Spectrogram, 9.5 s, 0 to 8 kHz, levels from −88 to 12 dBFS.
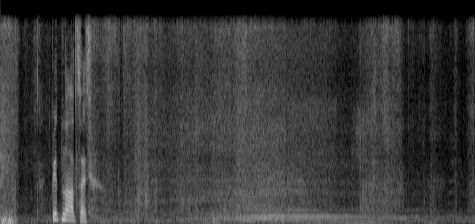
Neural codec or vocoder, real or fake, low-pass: codec, 16 kHz, 6 kbps, DAC; fake; 7.2 kHz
